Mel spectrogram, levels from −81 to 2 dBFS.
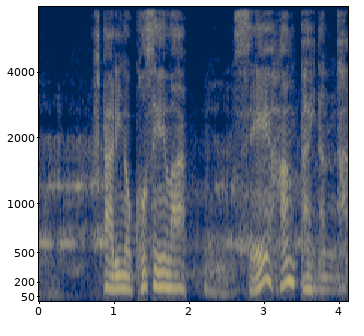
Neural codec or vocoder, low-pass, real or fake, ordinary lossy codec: codec, 16 kHz, 2 kbps, FunCodec, trained on LibriTTS, 25 frames a second; none; fake; none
